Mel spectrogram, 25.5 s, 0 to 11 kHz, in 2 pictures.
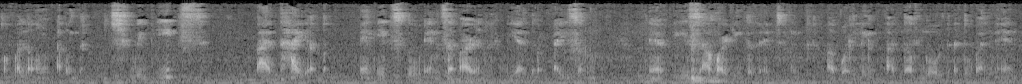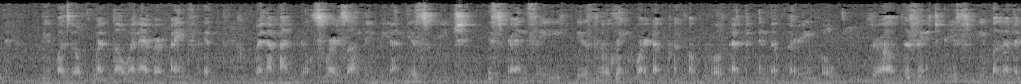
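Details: Adult woman diagnosed in 2019 with adductor spasmodic dysphonia, laryngeal spasms giving a strangled, strained voice; recorded before thyroplasty type 2 surgery in 2020; adductor spasmodic dysphonia.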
